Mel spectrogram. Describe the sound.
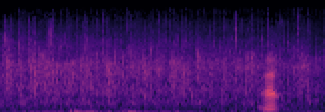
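Steady audience applause fills the room, a dense wash of many hands clapping at moderate volume, with a brief louder burst near the end that sounds like a single voice or cheer.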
